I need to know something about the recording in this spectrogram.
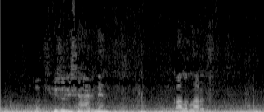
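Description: A man speaks briefly and calmly inside a car.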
